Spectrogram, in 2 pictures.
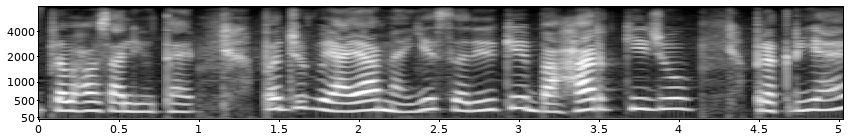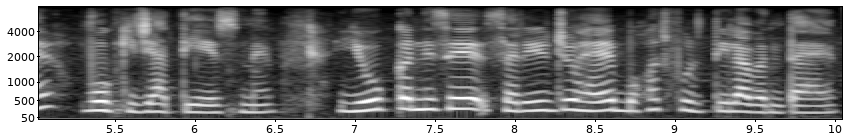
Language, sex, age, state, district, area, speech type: Hindi, female, 30-45, Madhya Pradesh, Betul, rural, spontaneous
